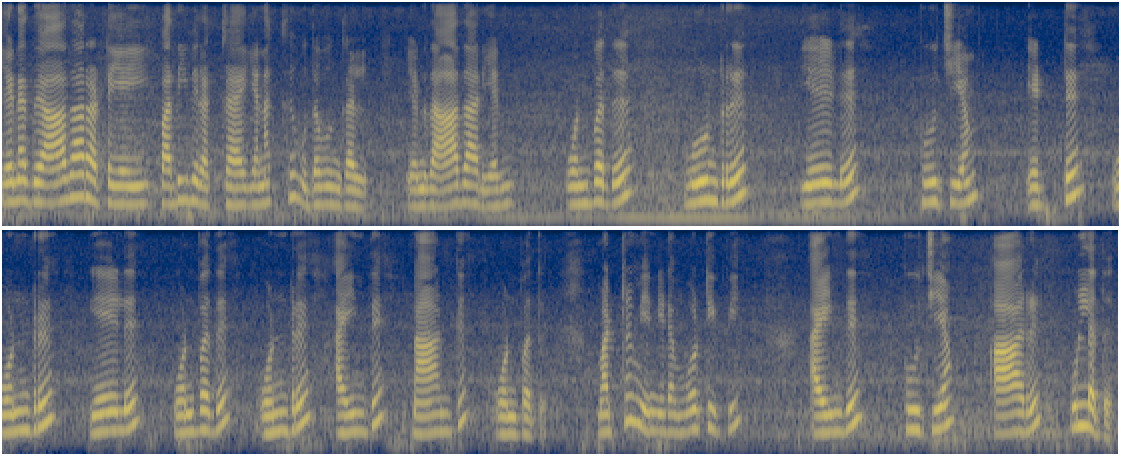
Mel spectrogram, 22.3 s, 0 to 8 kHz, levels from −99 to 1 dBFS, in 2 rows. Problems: background sounds at intervals, background conversations at intervals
